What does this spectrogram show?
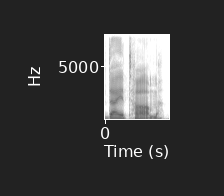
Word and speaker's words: diatom: next word diatom I think it's diatom and not die oh no it might be no it's diatom diatom because it is spelled d-i-a-t-o-m diatom noun from 1845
